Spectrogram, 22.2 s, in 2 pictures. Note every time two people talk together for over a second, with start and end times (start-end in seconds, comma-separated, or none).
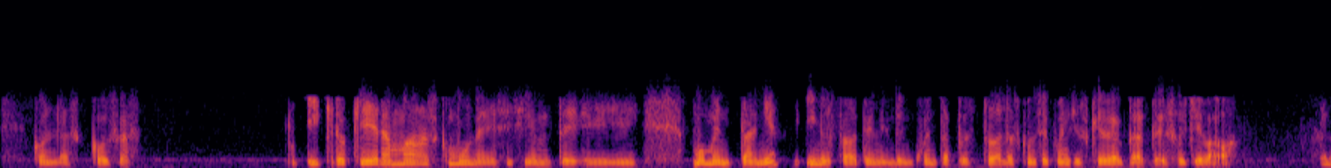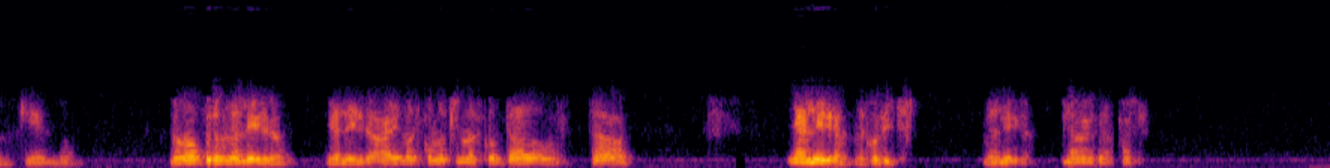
none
